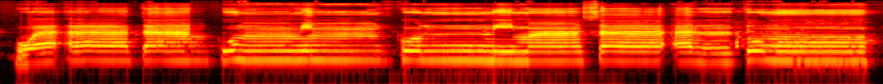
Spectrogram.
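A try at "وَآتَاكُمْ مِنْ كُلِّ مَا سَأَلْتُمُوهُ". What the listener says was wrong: Nah, masih ya, masih sa'al. Sa-nya kepanjangan Bunda, langsung ke a. Sa'a. Masa'a, bukan masa'a, bukan saja kepanjangan ya. Masa'al tumuh.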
